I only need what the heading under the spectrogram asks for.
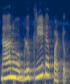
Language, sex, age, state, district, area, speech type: Kannada, female, 30-45, Karnataka, Chitradurga, rural, spontaneous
